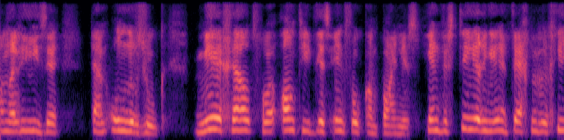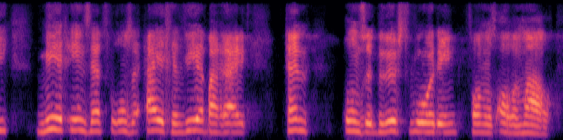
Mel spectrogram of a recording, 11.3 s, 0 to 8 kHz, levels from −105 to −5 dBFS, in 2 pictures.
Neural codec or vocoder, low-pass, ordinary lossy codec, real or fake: codec, 16 kHz, 2 kbps, FreqCodec, smaller model; 7.2 kHz; Opus, 64 kbps; fake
